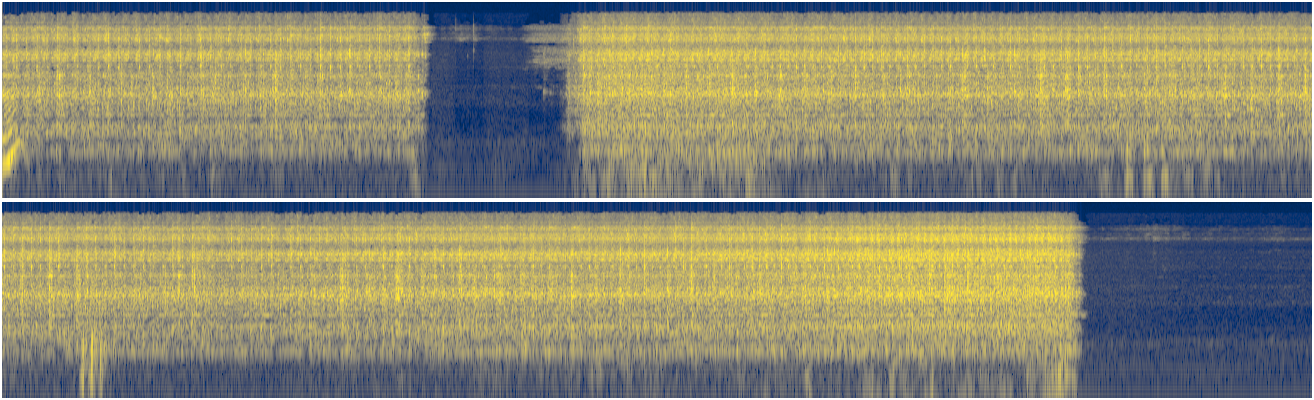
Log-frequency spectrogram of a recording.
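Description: Sewing machine stitching satin-stitch embroidery on fabric in a steady run. It stops about five seconds in, starts again about two seconds later and runs on until it stops right at the end.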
